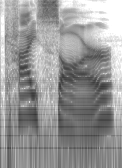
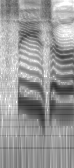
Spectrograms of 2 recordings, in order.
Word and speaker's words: Caesar: So, first of all, the original Latin pronunciation is Kaisar, not Caesar or Kaiser.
